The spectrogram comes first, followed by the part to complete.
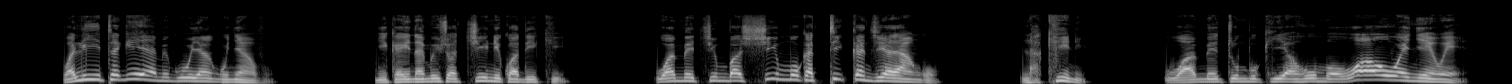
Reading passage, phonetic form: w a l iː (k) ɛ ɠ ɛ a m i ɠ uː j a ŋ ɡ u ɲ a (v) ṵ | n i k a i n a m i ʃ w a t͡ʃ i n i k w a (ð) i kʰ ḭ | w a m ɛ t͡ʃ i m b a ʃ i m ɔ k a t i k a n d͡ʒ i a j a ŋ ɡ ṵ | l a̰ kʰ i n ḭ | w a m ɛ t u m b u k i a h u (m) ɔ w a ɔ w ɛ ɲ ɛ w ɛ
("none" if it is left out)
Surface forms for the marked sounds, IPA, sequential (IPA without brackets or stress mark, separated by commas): t, v, ð, m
